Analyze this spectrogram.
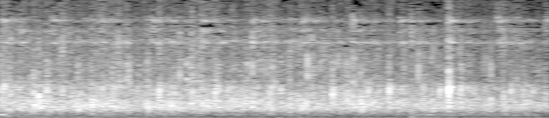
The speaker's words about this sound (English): And we want to receive Brother Michael Washington, the co-chairman of the building committee, and he is not in the city today, but let's give Brother Michael Washington a round of applause.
